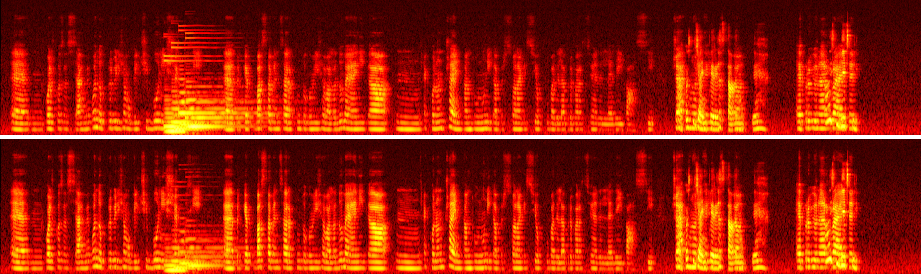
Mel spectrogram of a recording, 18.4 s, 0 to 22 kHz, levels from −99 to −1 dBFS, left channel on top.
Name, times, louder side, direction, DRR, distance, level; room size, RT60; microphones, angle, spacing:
voice 1, 0.2-4.0 4.5-12.7 12.9-13.1 13.5-14.9 15.9-17.1, right 3 dB, 60° right, 1.4 m, -32 dB
Start Computer, 3.3-4.9, left 7 dB, 85° left, 0.4 m, -22 dB
voice 2, 13.5-15.3 16.5-17.1, right 2 dB, 10° right, 0.4 m, -26 dB
9.4 x 4.7 x 2.7 m
head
